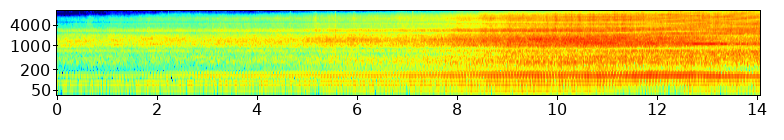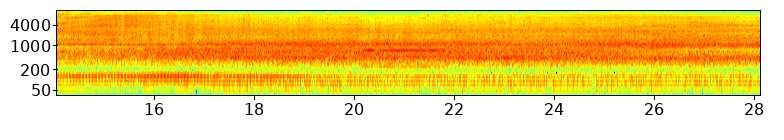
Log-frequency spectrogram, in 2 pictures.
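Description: Long passenger train passing on the rails. It grows steadily louder over the first nine seconds or so as it draws near, then holds as a steady rolling rumble of coach wheels on the track.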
